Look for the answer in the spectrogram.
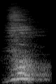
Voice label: Attack Soldier Male; Dialog; Barks; Battle; Sinecure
